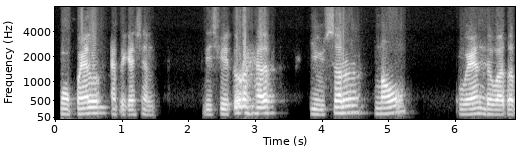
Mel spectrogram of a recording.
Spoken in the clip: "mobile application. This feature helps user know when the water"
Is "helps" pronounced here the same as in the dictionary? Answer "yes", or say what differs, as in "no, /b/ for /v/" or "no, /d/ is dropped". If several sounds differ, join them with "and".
no, /s/ is dropped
